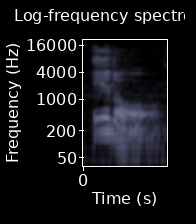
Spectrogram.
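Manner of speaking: "it'll" said as two quick syllables, "it-l"; careful contraction demo. Shown as a demonstration. Teacher modelling the hard "it'll" for students. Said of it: "presta atenção na minha pronúncia".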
